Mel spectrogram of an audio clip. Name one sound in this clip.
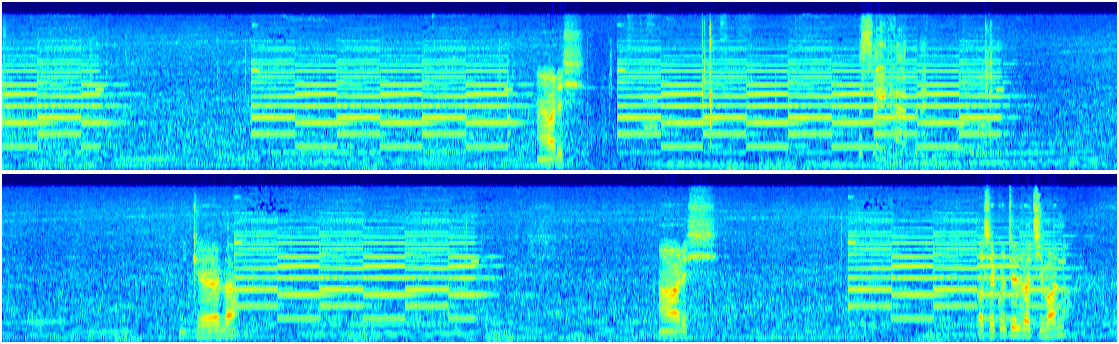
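A police van's engine accelerates and shifts gears.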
